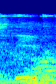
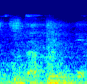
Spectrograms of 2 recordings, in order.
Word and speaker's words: Stephen: Now, and the Steph part, my name is Steven, but it's spelled Stephen, and everybody always Stephen.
